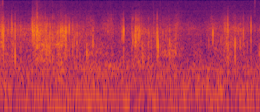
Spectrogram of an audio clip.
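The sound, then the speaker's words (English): Footsteps on a road covered in ice: a run of crisp, crunchy steps in an uneven rhythm, fairly quiet and heard alone. “As we walk, and the road itself is nothing but ice.”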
